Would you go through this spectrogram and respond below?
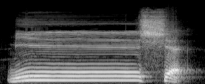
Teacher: Dibaca samar nunnya, lidah bersiap-siap untuk mengucapkan huruf shin. Ingat makhraj shin, yaitu dari tengah lidah.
